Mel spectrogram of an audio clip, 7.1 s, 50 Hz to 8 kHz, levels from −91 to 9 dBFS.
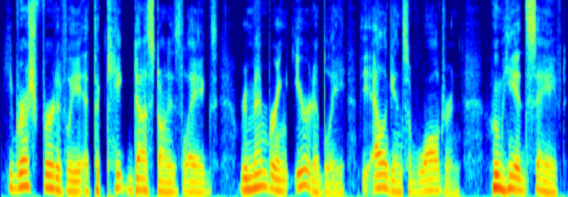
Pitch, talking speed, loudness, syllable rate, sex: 120 Hz, 170 wpm, -19 LUFS, 5.8 syllables/s, male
